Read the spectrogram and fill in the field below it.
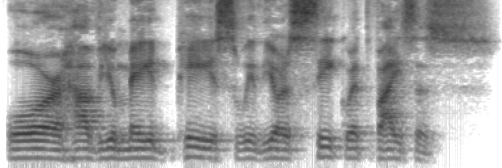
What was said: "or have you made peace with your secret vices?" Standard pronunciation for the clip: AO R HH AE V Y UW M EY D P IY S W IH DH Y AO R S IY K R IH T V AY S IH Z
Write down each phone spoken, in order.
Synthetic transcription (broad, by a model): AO R HH AE V Y UW M EY D P IY S W IH DH Y AO R S IY K R IH T V AY S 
